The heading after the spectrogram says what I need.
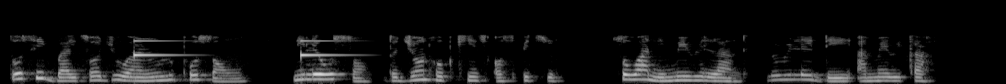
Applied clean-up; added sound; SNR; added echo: none; Piano; -1 dB; none.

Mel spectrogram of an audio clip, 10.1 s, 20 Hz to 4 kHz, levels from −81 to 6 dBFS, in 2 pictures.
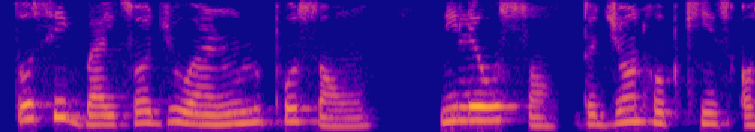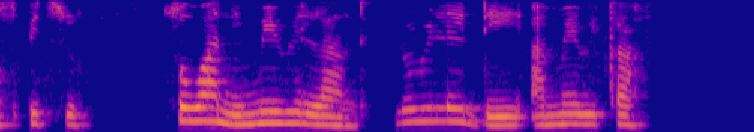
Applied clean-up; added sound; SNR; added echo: neural mask model Resemble Enhance denoiser.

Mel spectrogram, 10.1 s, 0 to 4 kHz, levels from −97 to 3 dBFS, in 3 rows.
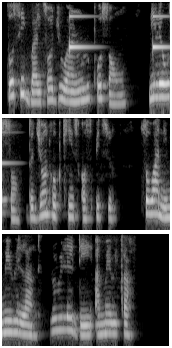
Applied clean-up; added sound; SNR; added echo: classical method log-MMSE.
